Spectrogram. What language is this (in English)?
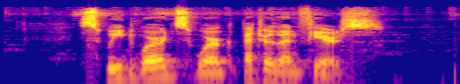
English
